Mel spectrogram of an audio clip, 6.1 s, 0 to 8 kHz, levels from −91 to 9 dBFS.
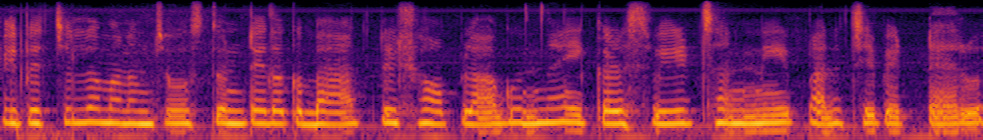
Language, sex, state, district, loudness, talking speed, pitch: Telugu, female, Andhra Pradesh, Sri Satya Sai, -14 LUFS, 155 wpm, 245 Hz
